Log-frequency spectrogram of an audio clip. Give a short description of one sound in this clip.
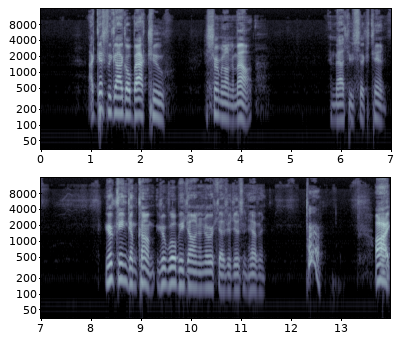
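A middle-aged man speaks calmly and clearly through a microphone.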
